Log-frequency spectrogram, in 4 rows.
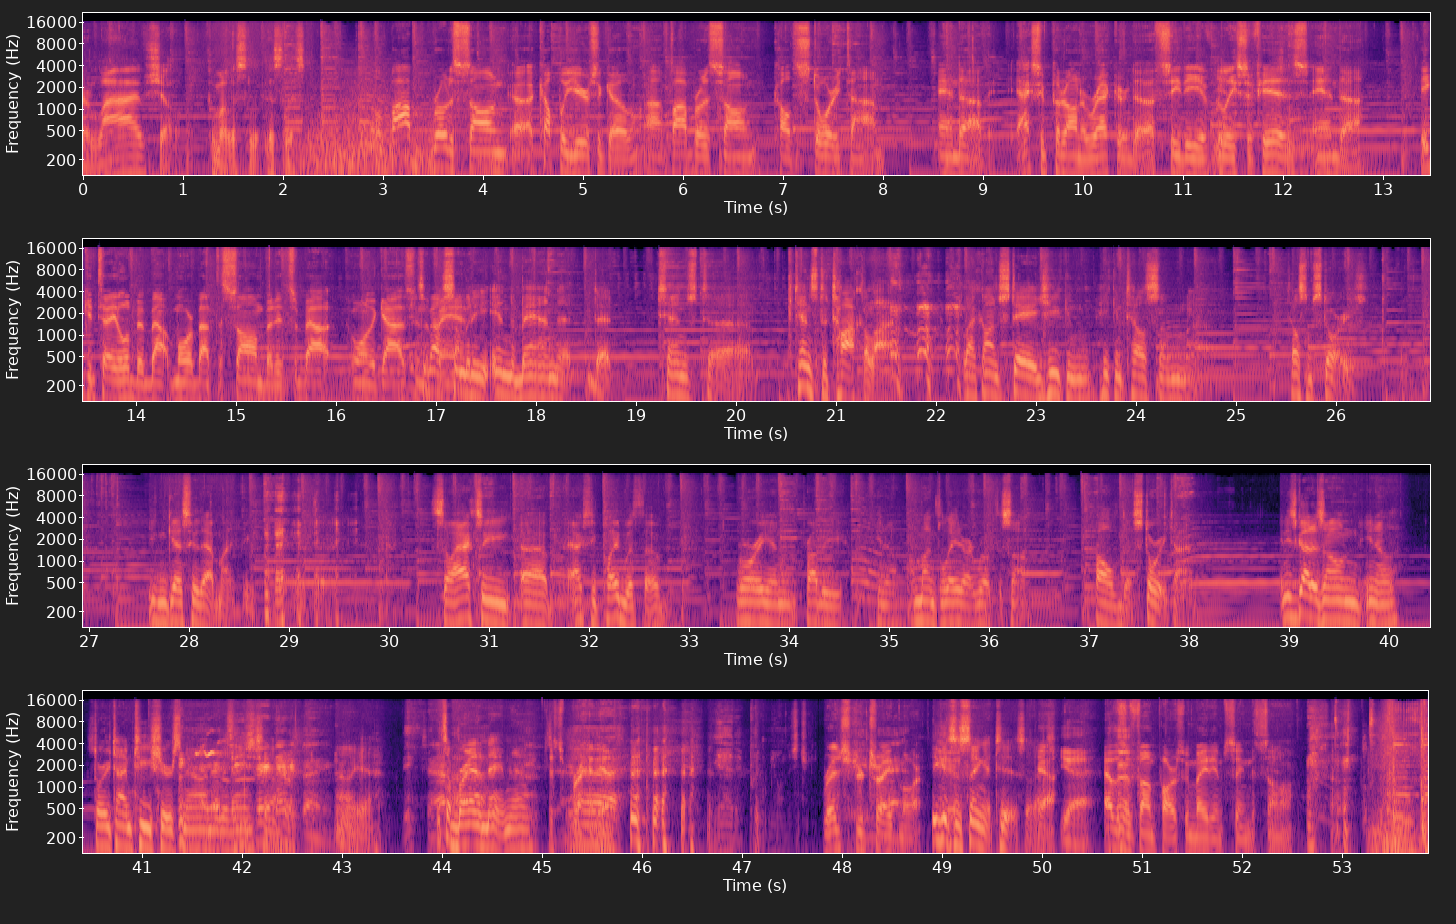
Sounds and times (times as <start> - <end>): Speech: 0.0 - 2.3, 3.0 - 8.0, 8.6 - 12.8, 13.4 - 21.7, 22.3 - 24.8, 25.6 - 26.3, 27.6 - 28.8, 30.4 - 32.8, 33.5 - 36.4, 37.1 - 38.1, 38.9 - 45.9, 46.7 - 52.6
Music: 0.0 - 43.0, 53.2 - 53.8.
